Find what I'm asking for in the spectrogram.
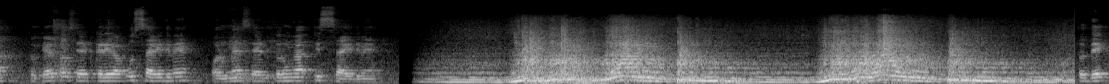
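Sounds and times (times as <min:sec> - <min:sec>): car engine idling and revving: 0:04.1 - 0:10.8.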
